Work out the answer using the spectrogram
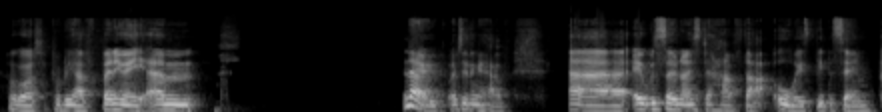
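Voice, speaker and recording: As a guest in a casual interview, a female theatre writer and performer talks fairly quickly in a low voice with a steady tone. Her speech is informal and hesitant, peppered with "like."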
